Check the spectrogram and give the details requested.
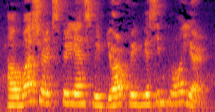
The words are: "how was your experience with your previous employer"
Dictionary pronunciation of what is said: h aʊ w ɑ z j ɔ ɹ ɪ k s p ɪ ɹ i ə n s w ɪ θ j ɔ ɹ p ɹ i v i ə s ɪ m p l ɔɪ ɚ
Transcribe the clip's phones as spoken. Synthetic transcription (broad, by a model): h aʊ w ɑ s j ɔ ɹ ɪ k s p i ɹ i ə n s w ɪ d j ɔ ɹ p ɹ i v i ə s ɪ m p l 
